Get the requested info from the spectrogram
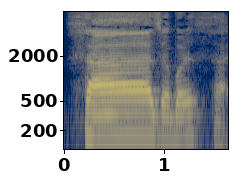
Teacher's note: জিহ্বার আগাটা আপনি উপর দাঁতের আগার সঙ্গে লাগাবেন, পাতলা করে বাতাস বের করে উচ্চারণ করবেন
